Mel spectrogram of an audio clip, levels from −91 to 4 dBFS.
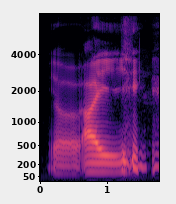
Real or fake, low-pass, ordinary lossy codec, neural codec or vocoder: real; none; none; none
